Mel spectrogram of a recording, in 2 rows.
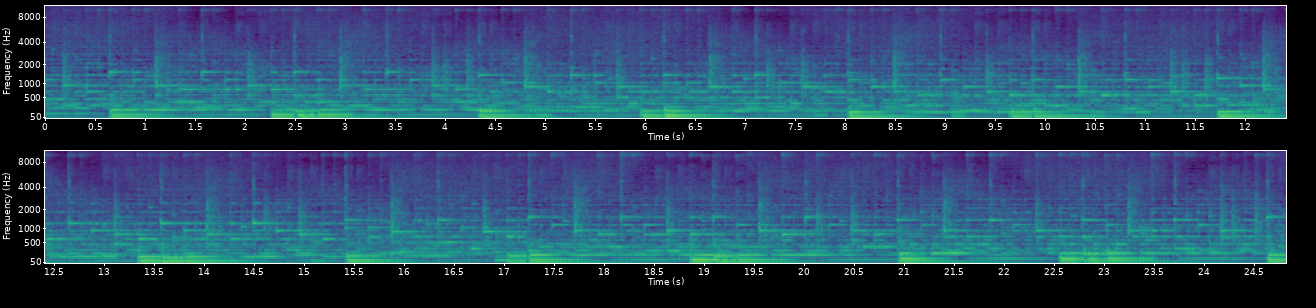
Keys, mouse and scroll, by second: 1.4-3.2 typing, 2.5 click, 4.3 click, 5.0 g, 7.1 click, 7.7 s, 8.5 click, 9.1 g, 10.1 click, 10.6-11.5 middle click, 11.8-14.1 scroll up 1, 15.7-16.6 scroll down 1, 16.6 click, 23.1-24.0 scroll up 1, 24.0 click.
